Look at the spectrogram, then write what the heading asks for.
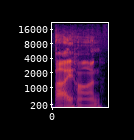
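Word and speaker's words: Bi-Han: we've got kevin ottsjee as bihan but in this they pronounce it by han they did and he's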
